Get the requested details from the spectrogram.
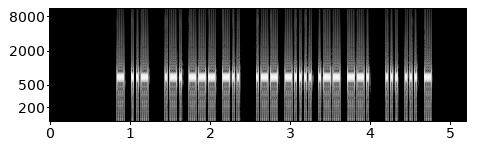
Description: Morse code, heard as a keyed tone, about 40 wpm, 700 Hz. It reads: TU ROD W6WG SST
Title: K1USN SST QSO Practice - 40wpm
